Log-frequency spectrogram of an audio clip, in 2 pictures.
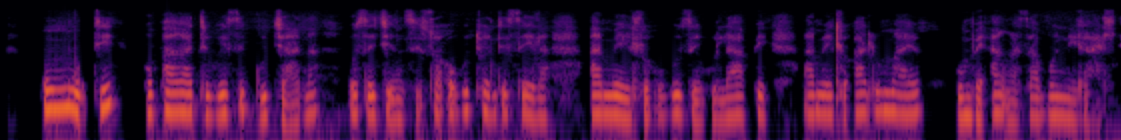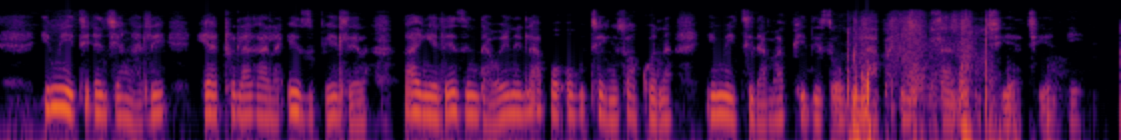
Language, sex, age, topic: North Ndebele, female, 36-49, health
